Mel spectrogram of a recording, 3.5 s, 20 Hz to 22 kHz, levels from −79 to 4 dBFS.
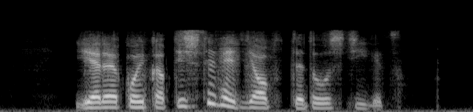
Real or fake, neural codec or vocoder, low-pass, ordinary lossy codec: fake; autoencoder, 22.05 kHz, a latent of 192 numbers a frame, VITS, trained on many speakers; 7.2 kHz; AAC, 32 kbps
